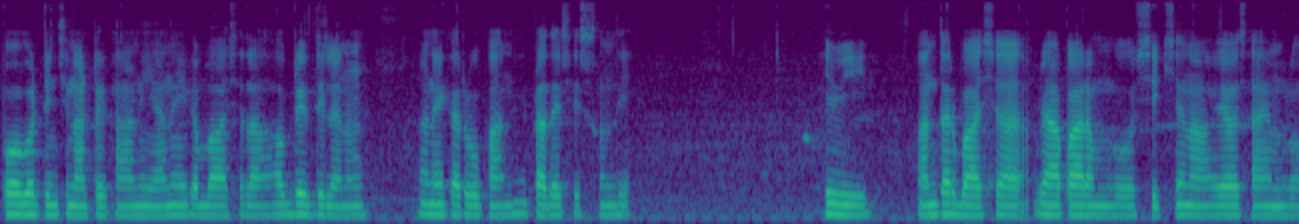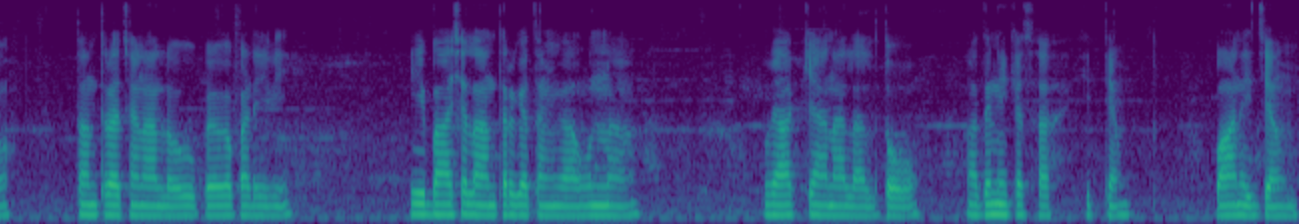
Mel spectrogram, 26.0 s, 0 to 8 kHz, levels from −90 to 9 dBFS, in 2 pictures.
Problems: background conversations at intervals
